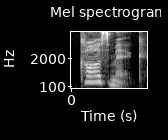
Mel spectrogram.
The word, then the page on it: cosmic: kάzmik; コォズミック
